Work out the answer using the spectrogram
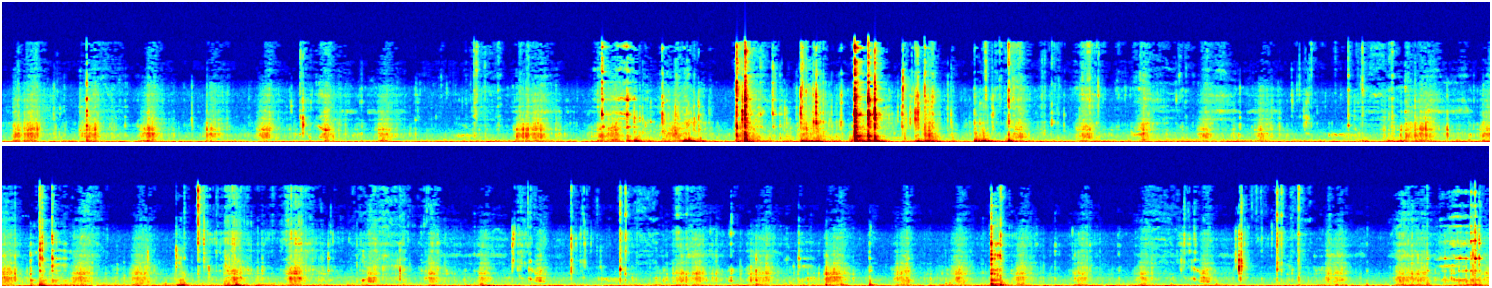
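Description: Close-up chewing of crunchy chocolate cereal squares in milk: a steady run of small crisp crackles, loudest about seven to nine seconds in.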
